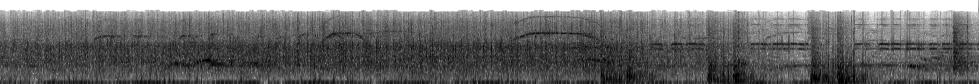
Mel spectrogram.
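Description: A club audience applauds loudly and steadily, a dense wash of clapping with scattered whistles and shouts rising over it before the clapping thins out toward the end.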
